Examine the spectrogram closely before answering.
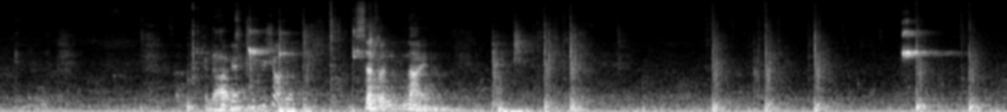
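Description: A squash ball smacks sharply off racquets and walls in a rally.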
